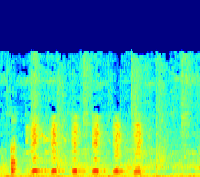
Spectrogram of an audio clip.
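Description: A woman laughing: about six quick 'ha' bursts that stop about a second and a half in, over background music with a steady beat.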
